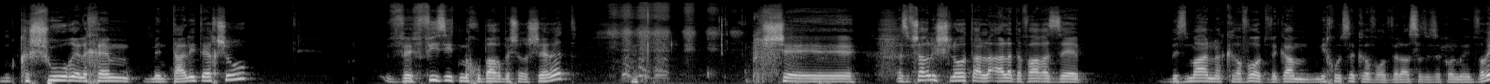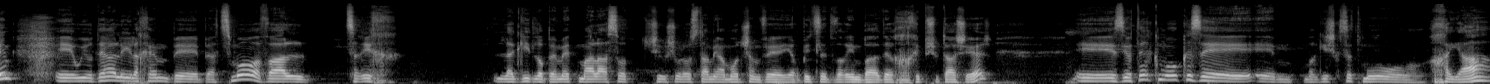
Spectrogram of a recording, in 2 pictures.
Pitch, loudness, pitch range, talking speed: 135 Hz, -22 LUFS, 120-155 Hz, 115 wpm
